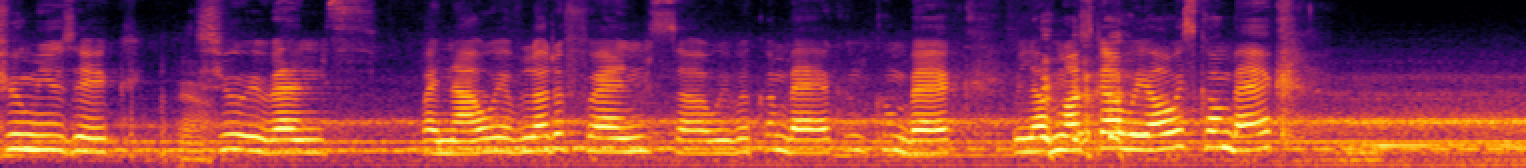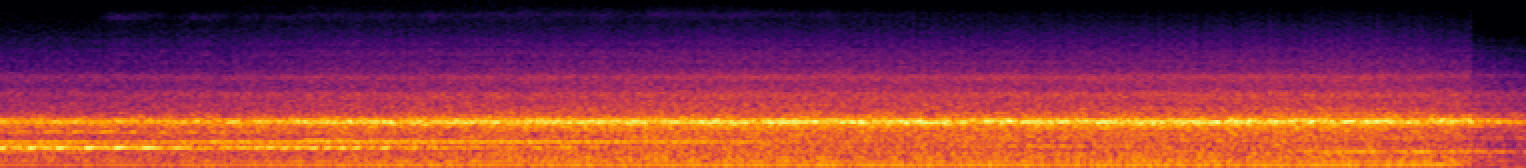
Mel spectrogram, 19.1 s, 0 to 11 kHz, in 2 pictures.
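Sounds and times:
synthesizer drone: 0.0s - 19.0s.

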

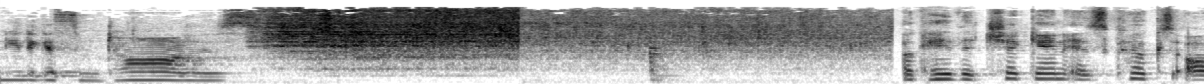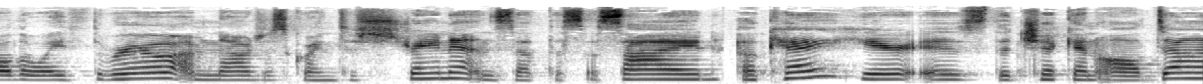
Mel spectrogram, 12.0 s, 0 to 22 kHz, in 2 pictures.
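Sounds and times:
chicken sizzling in frying pan: 1.3s - 4.5s.

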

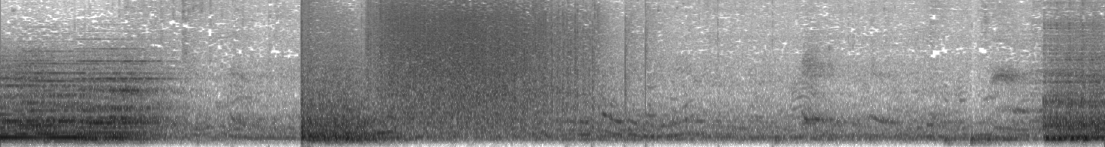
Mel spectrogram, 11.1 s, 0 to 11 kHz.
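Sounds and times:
loud bang with rushing roar: 3.0s - 4.3s.

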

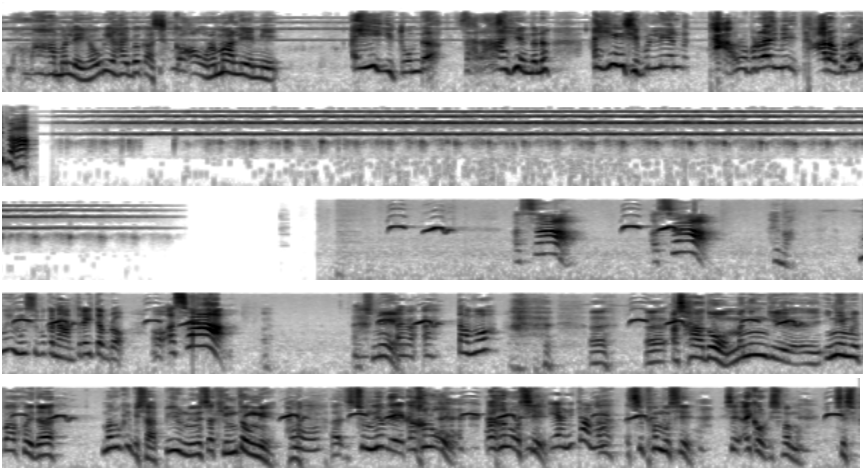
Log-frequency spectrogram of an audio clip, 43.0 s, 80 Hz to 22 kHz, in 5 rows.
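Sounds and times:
high-pitched fluttering tones: 0.0s - 19.0s, 25.8s - 28.1s, 32.2s - 35.2s, 36.4s - 41.3s.

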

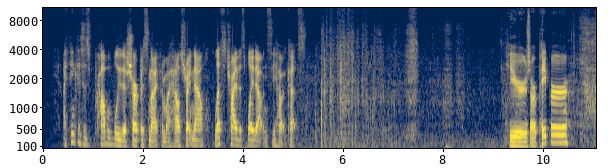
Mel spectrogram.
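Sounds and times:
paper rustling: 5.4s - 8.6s.

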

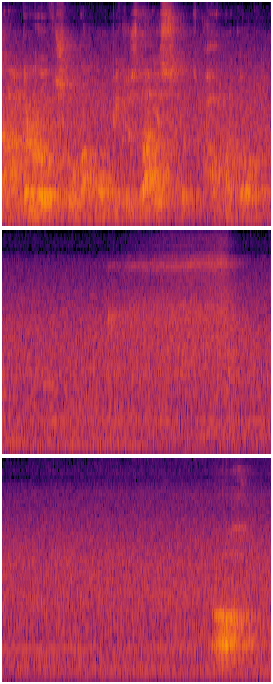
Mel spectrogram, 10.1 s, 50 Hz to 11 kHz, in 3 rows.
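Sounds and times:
faint hiss of air: 4.7s - 6.5s.

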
